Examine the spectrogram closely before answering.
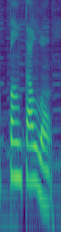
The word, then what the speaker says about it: pantalon: Em francês, a gente fala le pantalon. Presta bem atenção nesse final, que é meio anasalado. Ouve só. Pantalon. O som sai um pouco pelo nariz, sabe? De novo, comigo. Le pantalon.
